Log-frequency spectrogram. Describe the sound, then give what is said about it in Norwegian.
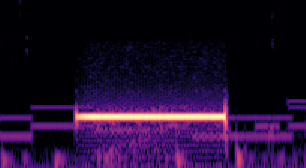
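A single steady telephone ringback tone sounds for about one second, loud, between stretches of quiet line with no talking, as a call is placed to a phone number that is rung every week. “og vi ringer opp det samme telefonnummeret hver eneste uke.”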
